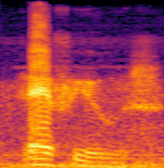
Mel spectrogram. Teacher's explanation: say refuse with a stressed bet vowel and follow with boot vowel. When verb, say refuse with bit vowel and a stressed food vowel.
